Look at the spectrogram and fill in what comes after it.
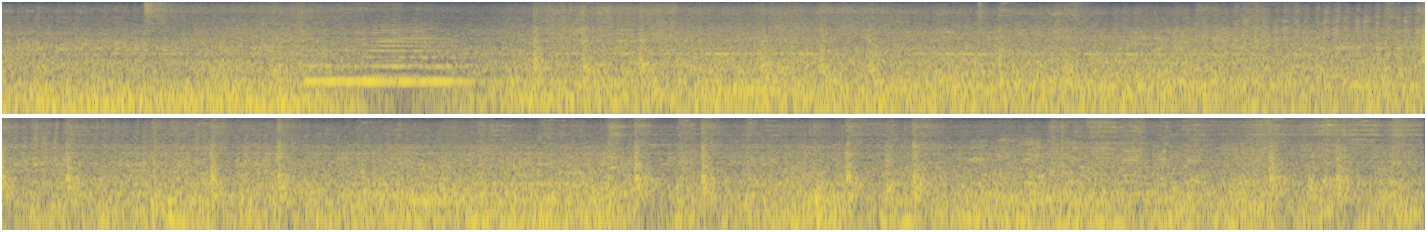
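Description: Diesel-hauled passenger train passing close by. A short horn blast comes about two seconds in, then the coaches' wheels clatter rhythmically over the rail joints as the carriages go by.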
